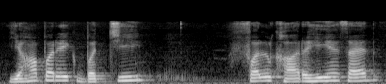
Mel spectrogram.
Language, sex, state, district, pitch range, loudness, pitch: Hindi, male, Madhya Pradesh, Katni, 135-175 Hz, -13 LUFS, 160 Hz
